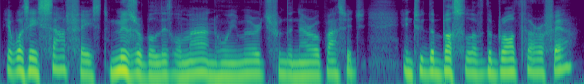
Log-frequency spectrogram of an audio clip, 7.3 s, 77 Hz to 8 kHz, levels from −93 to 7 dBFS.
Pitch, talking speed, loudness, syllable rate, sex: 140 Hz, 170 wpm, -20 LUFS, 5.4 syllables/s, male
